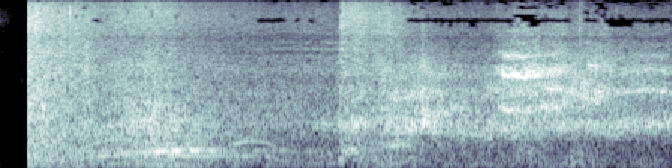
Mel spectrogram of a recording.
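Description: A BMW skids and crashes into a Toyota on a New York City street in daylight, with a loud close tire screech that breaks off in a sudden impact, followed by lingering road noise.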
